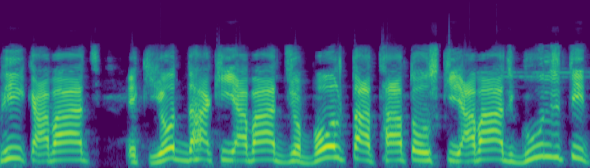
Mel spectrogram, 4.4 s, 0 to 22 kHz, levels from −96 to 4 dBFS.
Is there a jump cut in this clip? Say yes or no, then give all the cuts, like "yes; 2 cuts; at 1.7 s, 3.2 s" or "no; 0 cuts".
no; 0 cuts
